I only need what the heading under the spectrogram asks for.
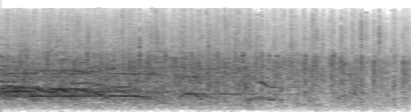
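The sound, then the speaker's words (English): A live audience at Ask Me Another bursts into sustained applause for guests Adam Davidson and Alex Blumberg, dense clapping with a few cheers and whoops on top, gradually thinning out toward the end. “How about another round of applause for Adam Davidson and Alex Blumberg?”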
